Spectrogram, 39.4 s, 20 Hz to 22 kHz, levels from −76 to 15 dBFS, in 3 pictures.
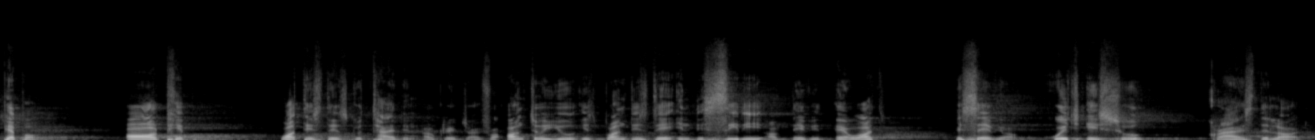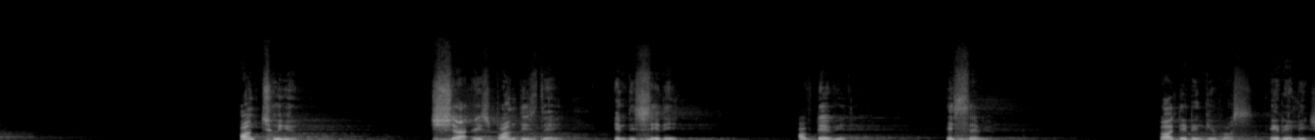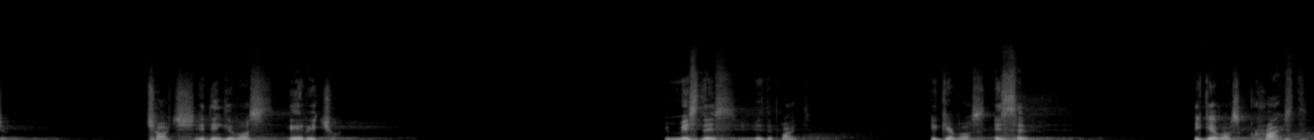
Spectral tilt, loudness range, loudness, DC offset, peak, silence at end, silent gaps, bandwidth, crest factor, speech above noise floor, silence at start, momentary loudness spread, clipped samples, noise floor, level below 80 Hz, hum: -5.5 dB/octave; 10 LU; -24 LUFS; under 0.1%; 0 dBFS; 0.1 s; none; 14.5 kHz; 26 dB; 62 dB; 0.05 s; 16 LU; under 0.1%; -85 dBFS; -52 dBFS; none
